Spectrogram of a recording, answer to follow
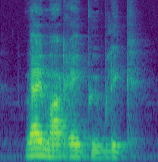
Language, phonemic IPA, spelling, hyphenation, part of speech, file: Dutch, /ˈʋɛi̯.mɑr.reː.pyˌblik/, Weimarrepubliek, Wei‧mar‧re‧pu‧bliek, proper noun, Nl-Weimarrepubliek.ogg
- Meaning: Weimar Republic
